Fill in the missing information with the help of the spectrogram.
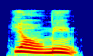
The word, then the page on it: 要命: yào mìng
